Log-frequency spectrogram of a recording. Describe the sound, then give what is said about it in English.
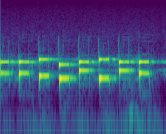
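A phone number being dialed: eight quick touch-tone beeps in a steady rhythm, each a bright two-note electronic chirp, clear and fairly loud with no talking. “I'll call Armando and see where he is.”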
